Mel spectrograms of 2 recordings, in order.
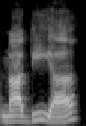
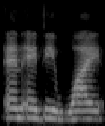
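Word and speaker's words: Nadja: dja but it's pronounced n a d ya a yeah and it's two syllables not three as the common name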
